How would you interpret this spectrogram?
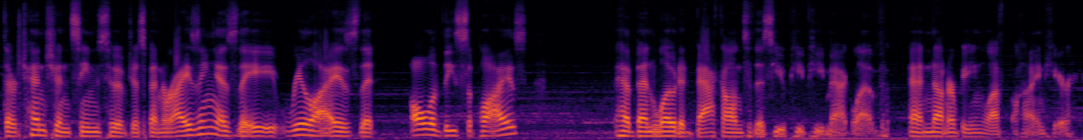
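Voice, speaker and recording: Creaky-voiced man running a tabletop game. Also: medium pitch, fairly even intonation, a little slow, faint music behind. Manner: casual, conversational. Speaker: game master. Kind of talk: improvised narration of a tabletop game.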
